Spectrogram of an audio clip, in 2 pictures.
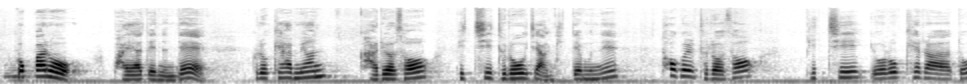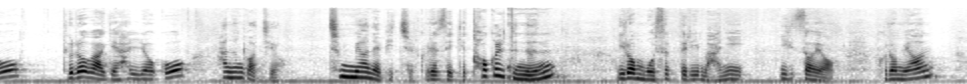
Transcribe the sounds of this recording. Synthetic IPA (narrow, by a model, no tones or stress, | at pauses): t͈ok̚p͈aɾopajadwe̞nɯnde̞ | kɯɾʌkʰe̞ɦamjʌnkaɾjʌsʰʌ | pit͡ɕʰitɯɾʌud͡ʑiankʰi̥t͈e̞mune̞ | tʰʌɡɯɭtɯɾʌsʰʌpit͡ɕʰijoɾokʰe̞ɾado | tɯɾʌɡaɡe̞ɦaʎːʌɡo | hanɯnɡʌd͡ʑḭjo̰ | t͡ɕʰɯŋmjʌne̞pit͡ɕʰɯ̰ɭkɯɾe̞sʰʌiɡʰe̞tʰʌɡɯɭtɯnɯn | iɾʌnmosʰɯp̚t͈ɯɾimaɲiː | s͈ʌjo̰ | kɯɾʌmjʌn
